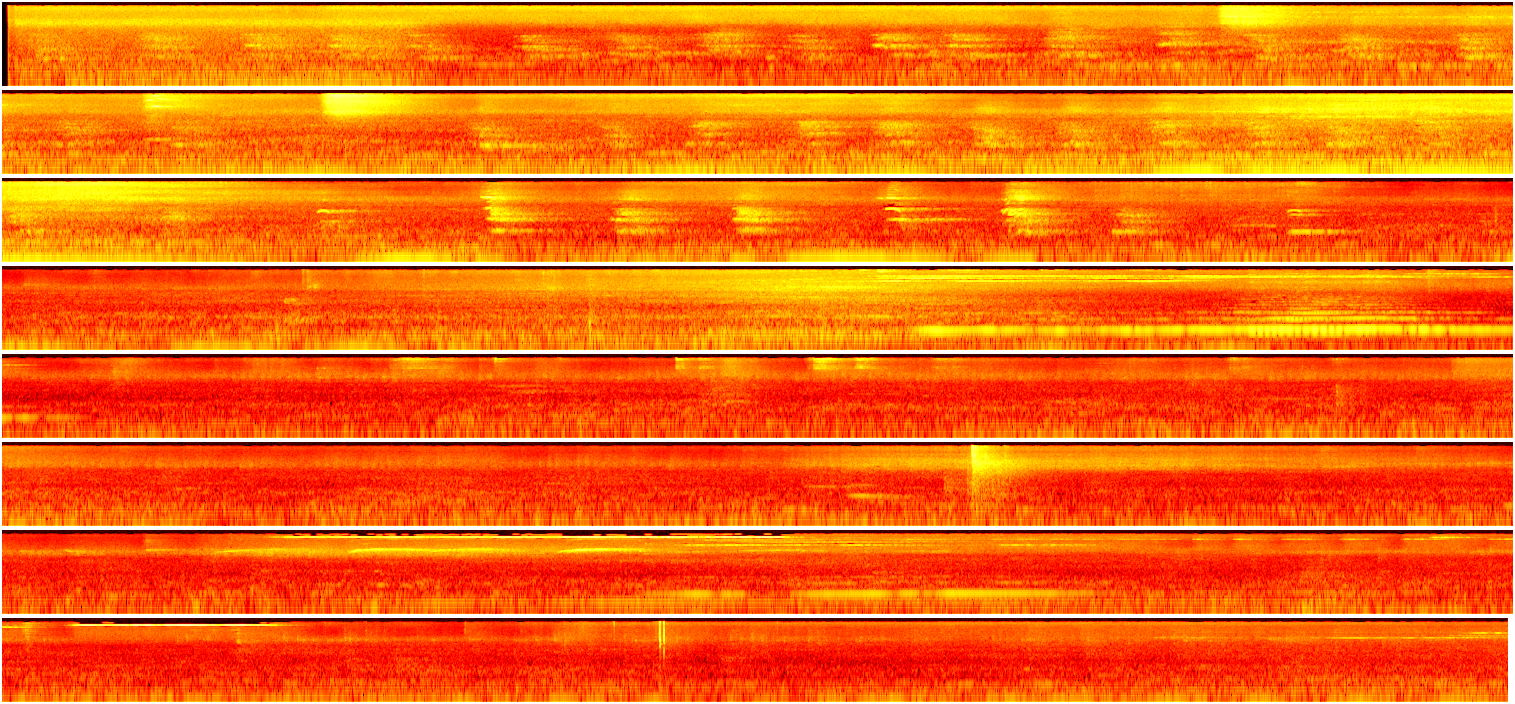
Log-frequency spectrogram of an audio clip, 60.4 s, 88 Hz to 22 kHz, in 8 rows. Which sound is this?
VIIIagosto/h24 fermata bus - by Jiang Guoyin, Chen Limu
Progetto di rivisitazione di Piazza VIII Agosto a Bologna realizzata dal gruppo di studio dell'Accademia delle Belle Arti corso "progetto di interventi urbani e territoriali" del prof. Gino Gianuizzi con la collaborazione di Ilaria Mancino per l'analisi e elaborazione del paesaggio sonoro.
Questa registrazione è stata fatta venerdì di Maggio alla fermata dei bus da Jiang Guoyin e Chen Limu
ambience, Bologna, field-recording, h24, outdoor, people, soundscape, VIIIagosto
